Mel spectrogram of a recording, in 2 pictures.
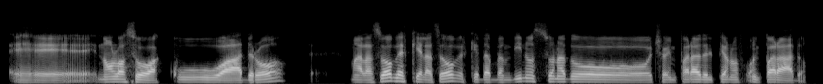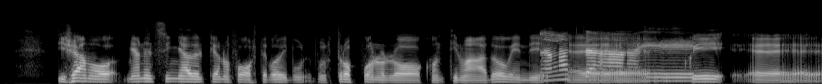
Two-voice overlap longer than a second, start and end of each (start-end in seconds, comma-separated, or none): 13.6-15.2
